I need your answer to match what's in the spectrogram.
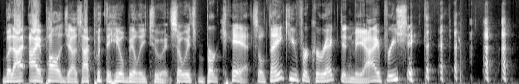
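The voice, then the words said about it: West Virginia hillbilly accent. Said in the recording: “I put the hillbilly to it ... Living in West Virginia. See, our dialect up here”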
